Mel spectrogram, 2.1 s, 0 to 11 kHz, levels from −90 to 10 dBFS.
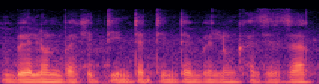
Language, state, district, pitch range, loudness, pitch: Kokborok, Tripura, Dhalai, 90-95 Hz, -20 LUFS, 90 Hz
